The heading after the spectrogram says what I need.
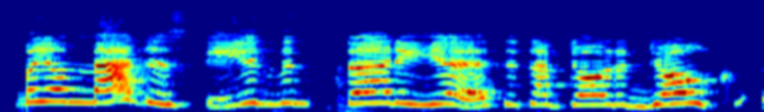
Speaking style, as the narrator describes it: the jester whined

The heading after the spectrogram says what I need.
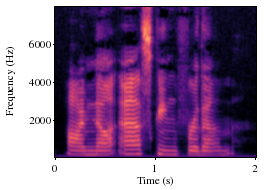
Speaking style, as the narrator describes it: Raito said calmly

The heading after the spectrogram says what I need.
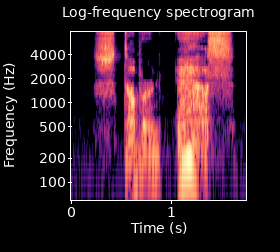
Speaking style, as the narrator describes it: whispered harshly

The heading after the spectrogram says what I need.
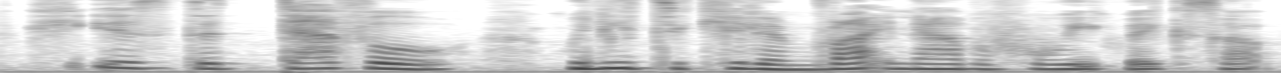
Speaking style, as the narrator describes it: the victim said urgently, vengeance in his bloodshot gaze

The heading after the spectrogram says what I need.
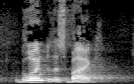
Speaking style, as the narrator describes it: said the policeman

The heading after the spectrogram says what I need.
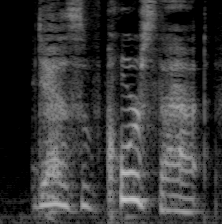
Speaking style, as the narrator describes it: snapped Yates testily, still angry with himself

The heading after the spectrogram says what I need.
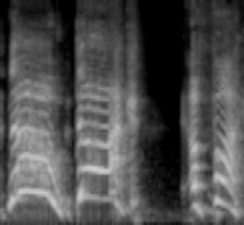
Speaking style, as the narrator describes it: Fox is yelling, like he keeps on going

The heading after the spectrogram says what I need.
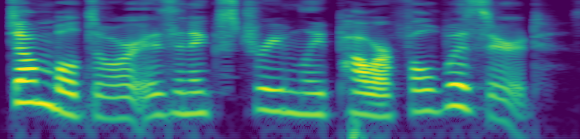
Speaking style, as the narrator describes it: Snape muttered

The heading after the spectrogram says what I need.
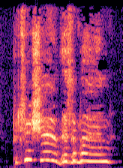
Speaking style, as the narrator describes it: he cried

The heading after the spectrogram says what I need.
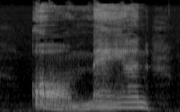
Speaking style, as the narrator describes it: whispered Jack

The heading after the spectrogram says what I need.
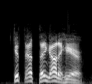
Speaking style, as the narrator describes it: the warden shouted

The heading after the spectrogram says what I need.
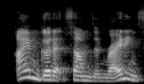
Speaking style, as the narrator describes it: said Sarah

